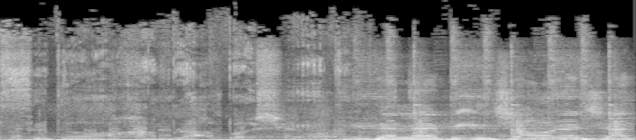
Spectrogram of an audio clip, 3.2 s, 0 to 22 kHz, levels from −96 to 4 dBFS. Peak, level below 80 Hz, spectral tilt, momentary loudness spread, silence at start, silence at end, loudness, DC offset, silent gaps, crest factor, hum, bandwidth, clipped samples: 0 dBFS; -18 dBFS; -3.5 dB/octave; 5 LU; 0 s; 0 s; -12 LUFS; under 0.1%; none; 12 dB; none; over 20 kHz; under 0.1%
